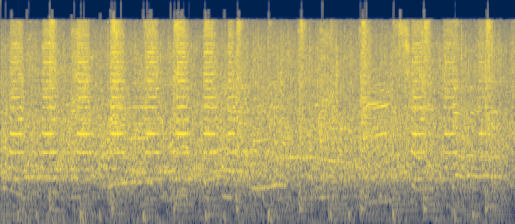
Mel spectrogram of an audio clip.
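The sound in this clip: Loud audience cheering and whooping for a children's show performance, a dense continuous wall of crowd noise with a pulsing rhythm that holds steady the whole time.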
